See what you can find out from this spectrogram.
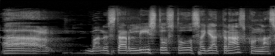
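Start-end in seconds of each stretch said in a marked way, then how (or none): none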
